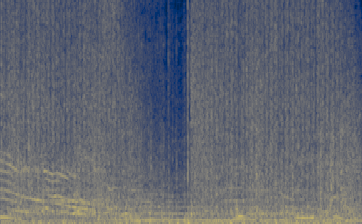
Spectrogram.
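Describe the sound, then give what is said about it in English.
An Uzi submachine gun fires in a loud, sustained burst, the rapid shots blurring into a dense, harsh roar that barely lets up across the few seconds. “Twisting, he brought the Uzi to bear.”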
